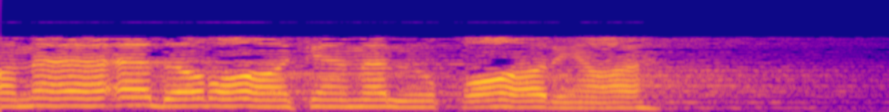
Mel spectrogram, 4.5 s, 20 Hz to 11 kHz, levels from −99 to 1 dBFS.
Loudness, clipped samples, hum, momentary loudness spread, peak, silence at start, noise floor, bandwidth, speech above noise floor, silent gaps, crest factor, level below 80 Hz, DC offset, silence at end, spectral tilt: -17 LUFS; under 0.1%; none; 9 LU; -2 dBFS; 0 s; -49 dBFS; 3.7 kHz; 32 dB; none; 16 dB; -64 dBFS; under 0.1%; 0.75 s; -10 dB/octave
